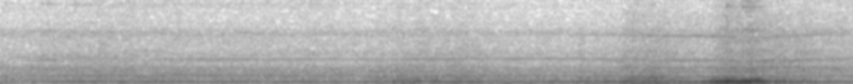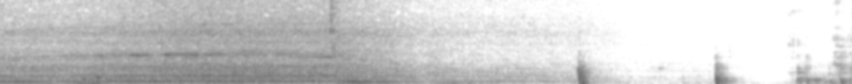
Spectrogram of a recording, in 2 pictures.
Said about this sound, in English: This machine is not slicing the meat as fast as the commercial one, but it does the job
